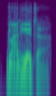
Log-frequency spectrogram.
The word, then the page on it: gladiator: British English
